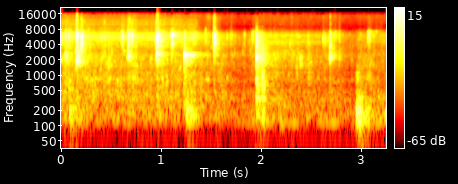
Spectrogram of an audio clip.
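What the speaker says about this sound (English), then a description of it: "we're going to stir it up so that the starter is distributed evenly in the water" Sourdough starter being stirred into water, giving a run of soft wet clinks and splashy squelches at an uneven rhythm, close and fairly quiet, with no talking.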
